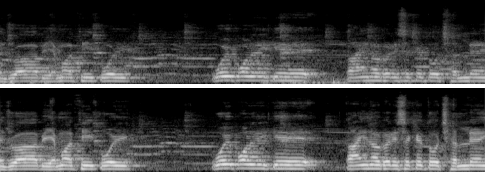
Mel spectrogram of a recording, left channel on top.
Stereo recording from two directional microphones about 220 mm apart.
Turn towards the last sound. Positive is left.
turn(degrees=-25)  # may be behind; listen again after turning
